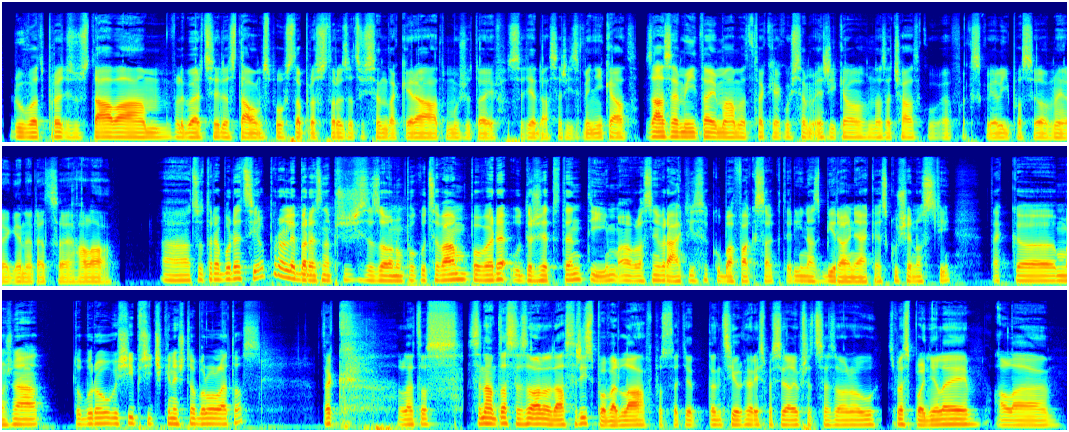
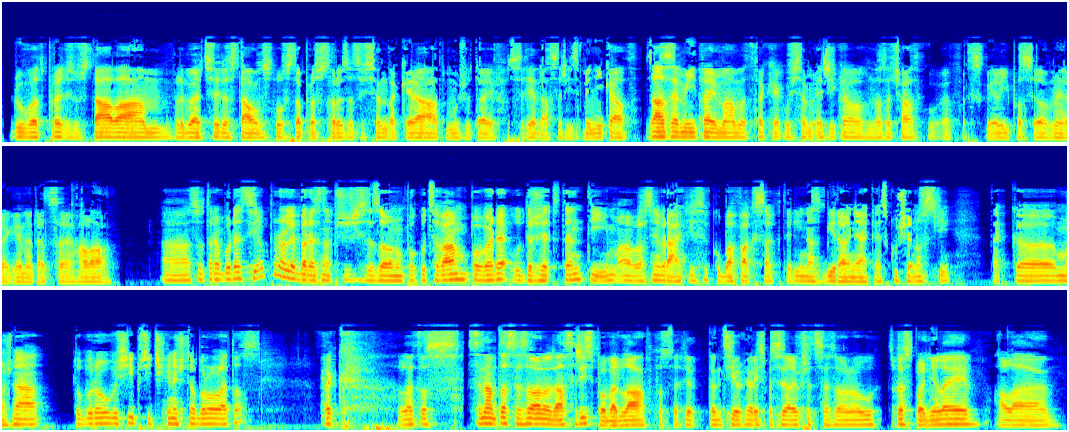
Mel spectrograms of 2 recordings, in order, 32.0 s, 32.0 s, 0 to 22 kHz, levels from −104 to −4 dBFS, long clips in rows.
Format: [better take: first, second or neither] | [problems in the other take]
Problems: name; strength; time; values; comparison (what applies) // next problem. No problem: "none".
first | garbled, watery; badly; nothing above 7.5 kHz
